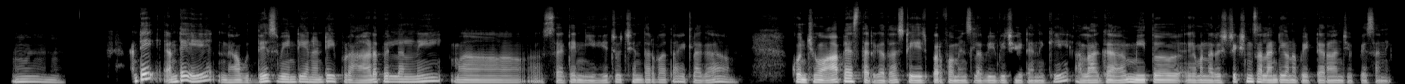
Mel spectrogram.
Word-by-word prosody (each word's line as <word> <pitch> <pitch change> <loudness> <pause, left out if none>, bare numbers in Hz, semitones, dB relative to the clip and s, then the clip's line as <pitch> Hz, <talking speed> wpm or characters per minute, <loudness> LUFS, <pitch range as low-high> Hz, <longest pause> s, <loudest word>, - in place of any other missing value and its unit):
హ్మ్. 120 -3 -4 0.8
అంటే, - - +7 0.2
అంటే 135 +11 +4 0.4
నా 100 - -2
ఉద్దేశం 135 +1 +1
ఏంటి 120 +2 0
అని 110 - -1
అంటే, 140 +6 +1
ఇప్పుడు 105 -6 -3
ఆడపిల్లల్ని 120 +5 +1 0.3
మా 105 - 0 0.8
సెర్టైన్ 95 +1 -2
ఏజ్ 95 +3 -5
వొచ్చిన 105 0 -3
తరువాత, 105 +1 -5
ఇట్లాగా 95 +1 -4 0.8
కొంచెం 105 -1 +4 0.2
ఆపేస్తారు 135 -6 +3
కదా! 95 +3 0
స్టేజ్ 95 -1 +2
పెర్ఫార్మన్స్‌లు, 90 -2 -1
అవి, 90 - 0
ఇవి 95 0 -3
చేయడానికి. 85 - -2 0.2
అలాగా 95 +1 +2 0.2
మీతో 105 0 +4 0.3
ఏమైనా 95 -1 0
రిస్ట్రిక్షన్స్ 115 +7 0
అలాంటివేమన్నా 100 -1 +1
పెట్టారా 95 0 -2
అని 90 - -4
చెప్పేసి 85 0 -7
అని. 80 - -8
105 Hz, 140 wpm, -21 LUFS, 95-120 Hz, 0.8 s, అంటే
